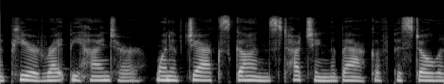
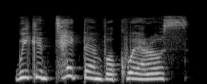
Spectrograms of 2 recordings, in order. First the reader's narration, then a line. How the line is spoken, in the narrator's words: cried Pistola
